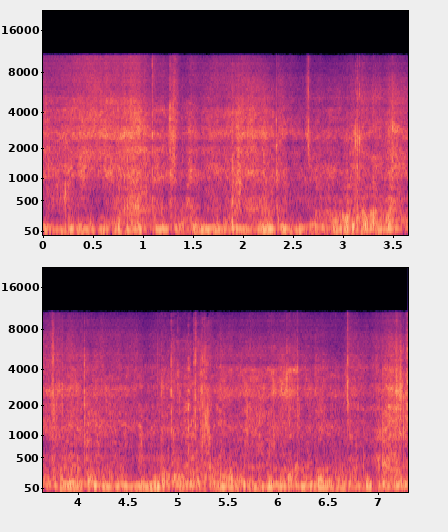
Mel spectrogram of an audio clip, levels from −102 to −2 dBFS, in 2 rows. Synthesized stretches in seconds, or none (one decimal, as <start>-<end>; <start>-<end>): 0.0-4.9; 5.4-7.3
